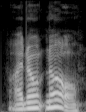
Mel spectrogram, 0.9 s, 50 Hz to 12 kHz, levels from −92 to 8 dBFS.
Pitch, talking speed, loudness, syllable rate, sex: 155 Hz, 210 wpm, -15 LUFS, 4.4 syllables/s, male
